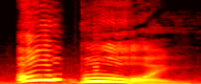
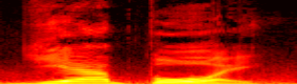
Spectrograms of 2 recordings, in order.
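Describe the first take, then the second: First: It is said in a Mickey Mouse voice. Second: It is said in his own normal voice.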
